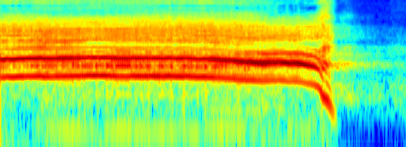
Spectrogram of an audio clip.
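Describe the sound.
A voice imitates a startled woman's scream: one loud, high-pitched shriek held steadily for about two seconds before its pitch plunges and it cuts off.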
